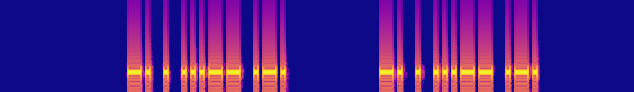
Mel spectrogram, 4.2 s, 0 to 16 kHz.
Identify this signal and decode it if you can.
Morse code, heard as a keyed tone, about 40 wpm, 700 Hz. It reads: NE3R NE3R
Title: USA Call Signs - 4 Characters - Repeated 2x - 40wpm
